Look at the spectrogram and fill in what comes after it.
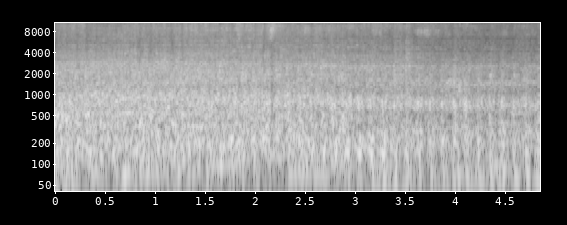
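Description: Passenger train passing at speed: a steady rush of wheels on rails as the coaches go by.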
